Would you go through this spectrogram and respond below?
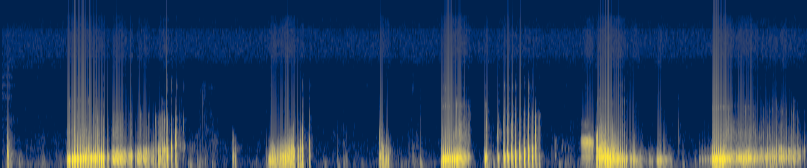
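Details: Stomach after drinking cola: loud, low gurgling and rumbling in repeated bursts separated by quiet gaps; active bowel sounds (borborygmi).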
